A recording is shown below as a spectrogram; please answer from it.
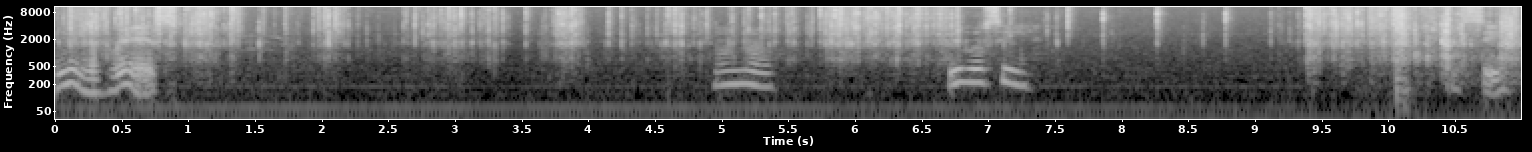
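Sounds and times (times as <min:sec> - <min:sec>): plastic wrap crinkling: 0:00.0 - 0:07.9, 0:08.6 - 0:11.0.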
